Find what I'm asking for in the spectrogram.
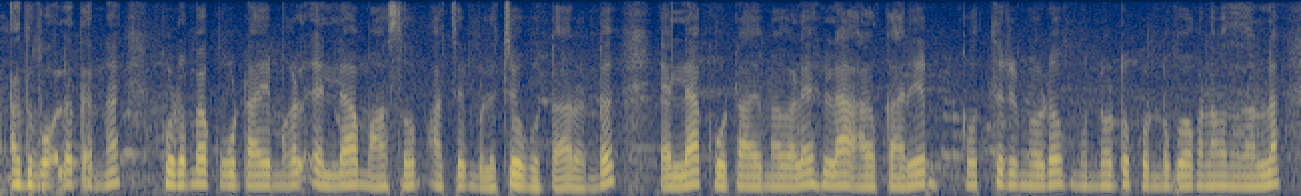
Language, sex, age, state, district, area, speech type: Malayalam, female, 45-60, Kerala, Pathanamthitta, rural, spontaneous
